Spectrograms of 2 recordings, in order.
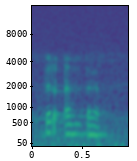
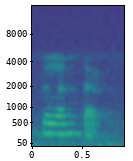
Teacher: bunyi r dan r pada kata terantar diubah menjadi Bunyi l dan R sehingga menjadi telantar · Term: disimilasi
